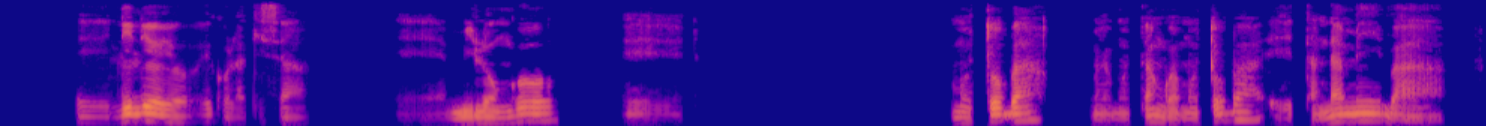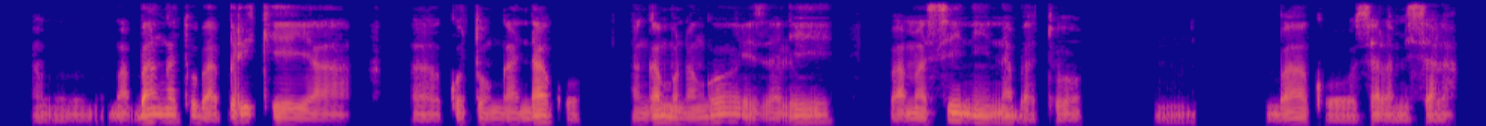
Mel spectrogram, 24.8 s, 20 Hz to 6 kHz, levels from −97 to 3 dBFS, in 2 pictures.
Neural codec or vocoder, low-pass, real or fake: none; 5.4 kHz; real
